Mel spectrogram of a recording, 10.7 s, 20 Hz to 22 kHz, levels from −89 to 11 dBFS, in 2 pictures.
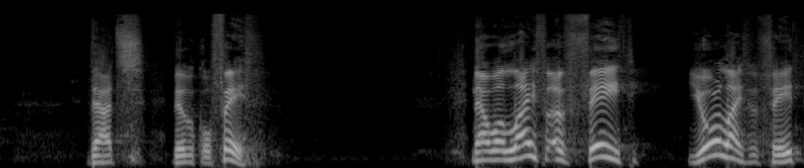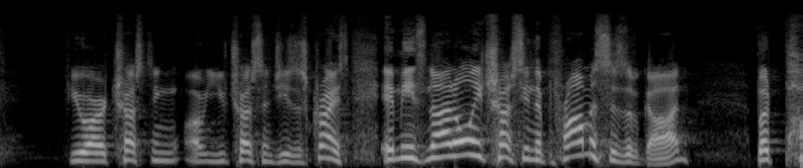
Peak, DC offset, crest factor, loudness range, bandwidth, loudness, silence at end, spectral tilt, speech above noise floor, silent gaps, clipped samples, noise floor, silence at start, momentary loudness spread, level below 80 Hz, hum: -12 dBFS; under 0.1%; 16 dB; 4 LU; 15.5 kHz; -28 LUFS; 0 s; -4 dB/octave; 55 dB; none; under 0.1%; -82 dBFS; 0.6 s; 11 LU; -74 dBFS; none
